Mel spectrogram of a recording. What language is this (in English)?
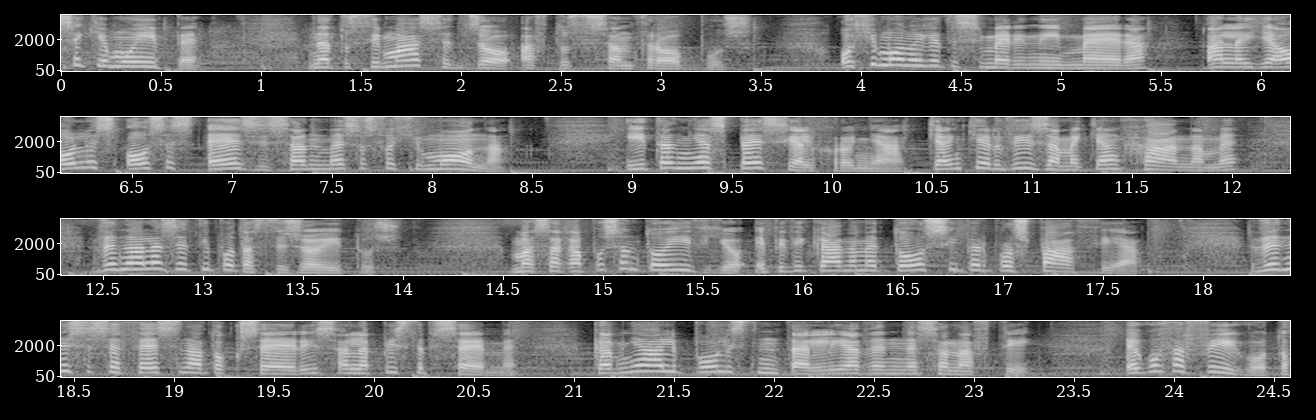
Greek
